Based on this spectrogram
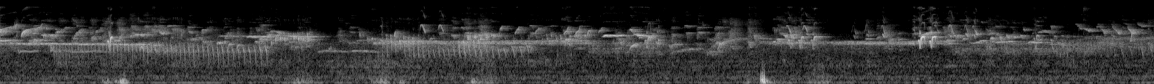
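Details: Home canary in full song: a varied flow of warbled phrases, fast rattling trills and short chirps, with a few soft knocks in the background.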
